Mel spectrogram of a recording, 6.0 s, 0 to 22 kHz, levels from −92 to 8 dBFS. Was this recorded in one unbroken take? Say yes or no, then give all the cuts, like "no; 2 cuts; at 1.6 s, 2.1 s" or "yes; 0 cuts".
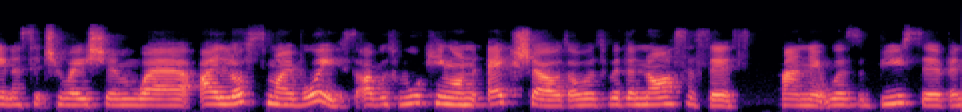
yes; 0 cuts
